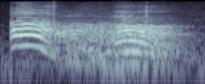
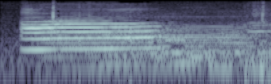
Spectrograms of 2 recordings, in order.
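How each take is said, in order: First: The pitch falls sharply from high to low. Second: The pitch stays high and level.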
